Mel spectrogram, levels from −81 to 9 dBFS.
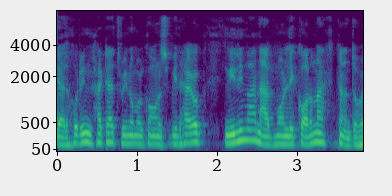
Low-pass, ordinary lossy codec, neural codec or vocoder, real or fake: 7.2 kHz; none; codec, 16 kHz, 2 kbps, X-Codec, WavLM features, trained on Multilingual LibriSpeech; fake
